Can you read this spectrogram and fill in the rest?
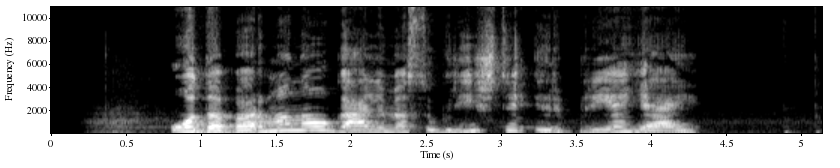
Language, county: Lithuanian, Panevėžys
